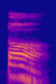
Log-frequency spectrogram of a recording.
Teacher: ट में मूर्धन्य होता है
